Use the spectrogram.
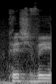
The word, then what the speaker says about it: Pishvaei: Pishvaei, am I pronouncing it correctly?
